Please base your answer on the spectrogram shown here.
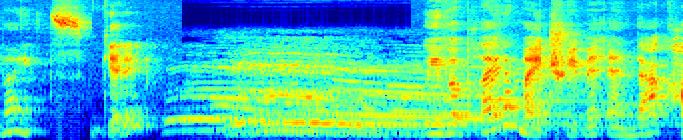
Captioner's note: crowd boos sfx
